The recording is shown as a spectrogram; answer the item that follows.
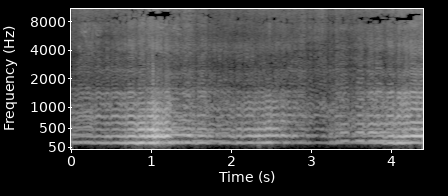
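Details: Close, continuous low wing buzz of a European hornet, filmed with a median wasp, a harmonic-rich drone swelling and easing in loudness over the whole stretch.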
